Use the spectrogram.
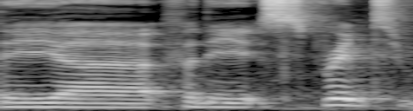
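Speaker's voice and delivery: loud, bright TV pundit opening the broadcast; Sky Sports reporter voice. Pretend. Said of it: "put on my Sky Sports, uh, reporter voice".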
